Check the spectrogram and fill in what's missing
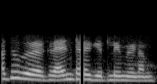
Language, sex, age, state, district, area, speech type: Kannada, female, 30-45, Karnataka, Mandya, urban, conversation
